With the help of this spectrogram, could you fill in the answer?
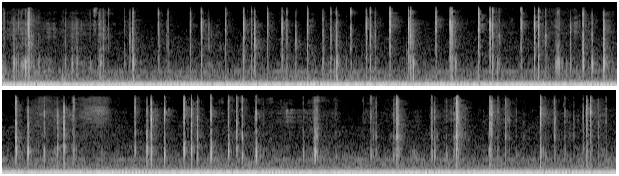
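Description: Long nails tap rapidly on the flat faces of a small, closed, hollow pink cardboard eyeshadow palette box. A steady stream of sharp, bright clicks plays over a constant low hum throughout.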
